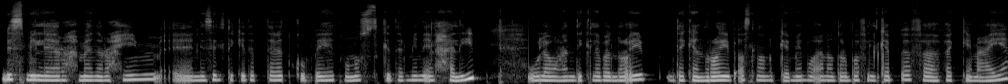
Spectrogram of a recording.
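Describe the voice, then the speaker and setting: Dark, mellow tone at a moderate pace, with monotone, flat intonation and a dry, close sound free of echo. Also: woman, medium pitch for a woman. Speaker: cooking channel host. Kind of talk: cooking tutorial.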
